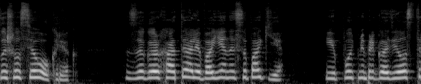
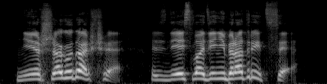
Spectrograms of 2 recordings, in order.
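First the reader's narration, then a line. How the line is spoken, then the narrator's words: Menacing warning, powerful man. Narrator (Russian): Грозно предупредил могучий мужчина в полном доспехе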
